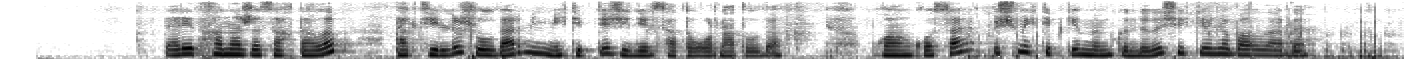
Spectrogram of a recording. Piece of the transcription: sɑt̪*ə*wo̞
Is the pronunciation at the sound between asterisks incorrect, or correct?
correct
